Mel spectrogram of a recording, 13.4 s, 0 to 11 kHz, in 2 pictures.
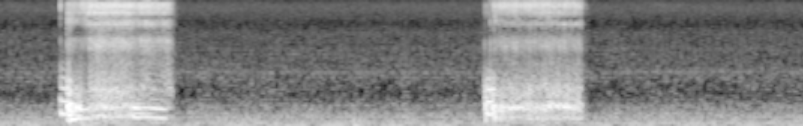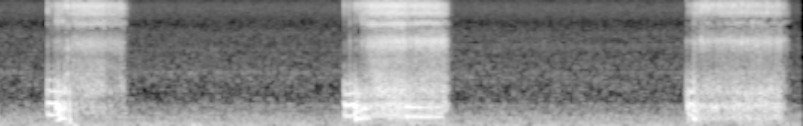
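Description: Five rough, rattling snores at uneven intervals, roughly 21 a minute, with quiet breathing between them; ordinary snoring during sleep.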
